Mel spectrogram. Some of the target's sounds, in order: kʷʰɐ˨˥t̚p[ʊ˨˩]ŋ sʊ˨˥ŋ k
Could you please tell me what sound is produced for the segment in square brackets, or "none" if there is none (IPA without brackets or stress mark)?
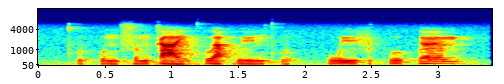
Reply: ʊ˨˧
